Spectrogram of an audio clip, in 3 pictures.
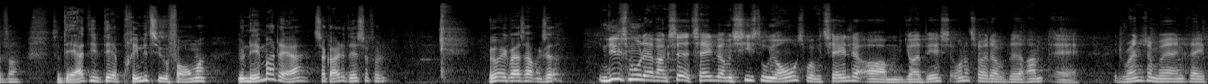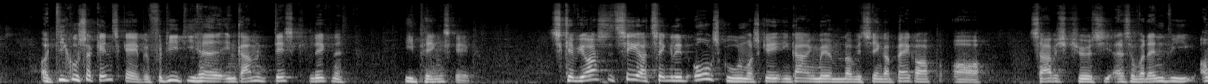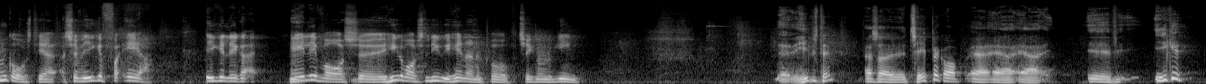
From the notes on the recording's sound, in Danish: I denne særlige liveudgave af ’True Cybercrime’ gennemgår eksperter på scenen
